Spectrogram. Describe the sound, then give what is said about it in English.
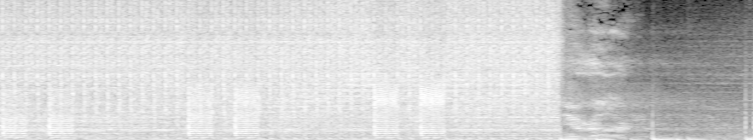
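A loud, dense synthesized pulse throbs steadily with a buzzing electronic texture, then drops away to a few deep, booming heartbeat-like thumps at the end. “BPM selected. Heartbeat synchronized.”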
